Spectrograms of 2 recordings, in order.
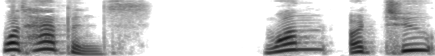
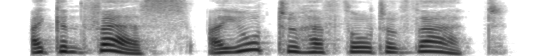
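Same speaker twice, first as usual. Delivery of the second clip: ordinary delivery, nothing marked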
